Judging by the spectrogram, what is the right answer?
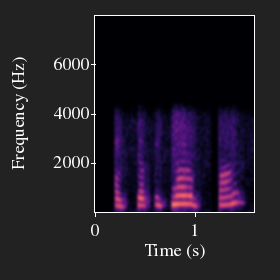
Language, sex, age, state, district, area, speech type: Urdu, female, 18-30, Uttar Pradesh, Gautam Buddha Nagar, rural, conversation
